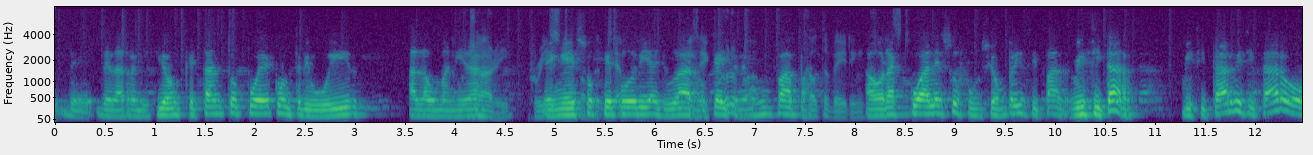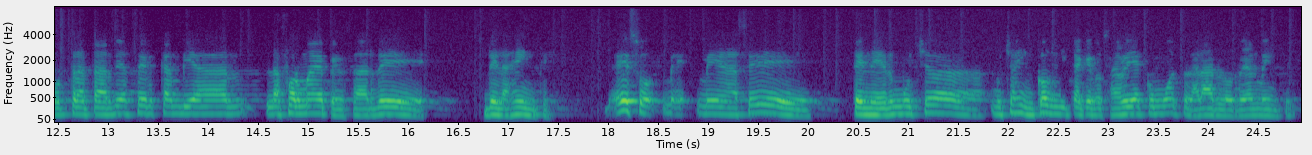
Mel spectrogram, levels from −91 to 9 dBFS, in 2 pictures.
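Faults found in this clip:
Echo with no canceller, throughout the clip. Every phrase is followed by a faint, thin copy about a third of a second later, about 27 dB below the talk. Probable component: the far end's acoustic echo canceller, which is missing or bypassed. The far-end loudspeaker feeds its microphone, and the sound returns after the network round trip. The audio band stops at 8 kHz, which fits the G.722 wideband codec.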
